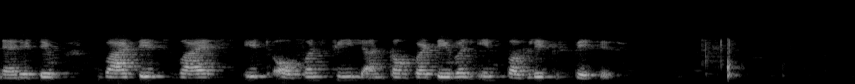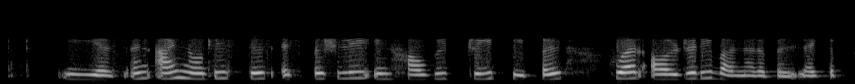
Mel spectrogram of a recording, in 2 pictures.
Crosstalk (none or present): none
